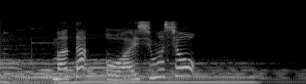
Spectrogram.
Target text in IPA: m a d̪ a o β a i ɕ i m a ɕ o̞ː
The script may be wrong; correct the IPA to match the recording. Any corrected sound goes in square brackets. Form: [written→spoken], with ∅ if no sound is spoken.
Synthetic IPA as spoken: m a [d̪→t̪] a o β a i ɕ i m a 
